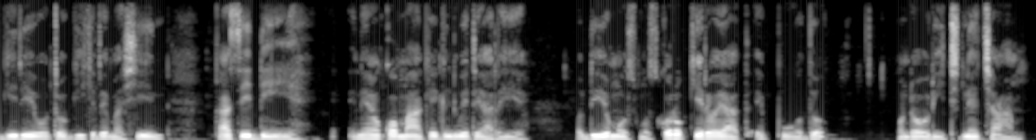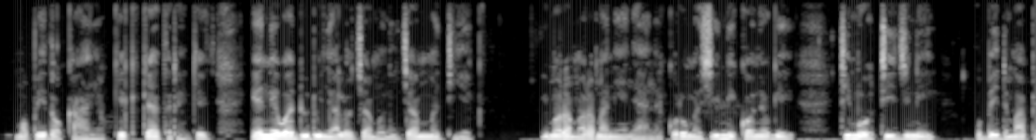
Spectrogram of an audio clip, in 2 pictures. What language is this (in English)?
Luo (Kenya and Tanzania)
